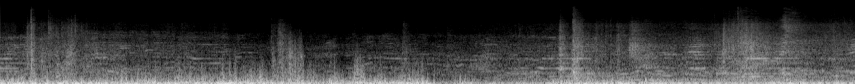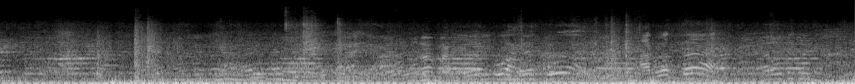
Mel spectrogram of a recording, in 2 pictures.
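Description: A crowd of men chatter nearby, outdoors.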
